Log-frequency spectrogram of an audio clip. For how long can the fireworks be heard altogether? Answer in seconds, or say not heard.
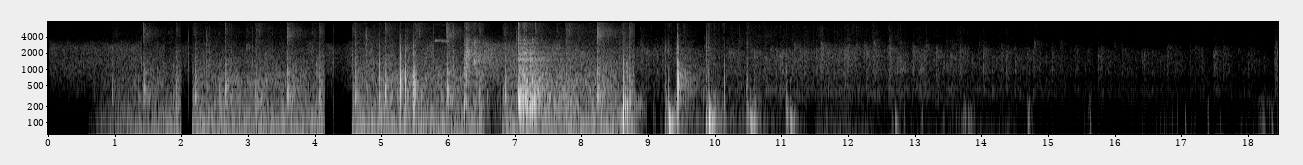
5 s.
